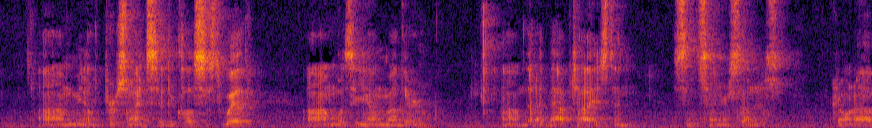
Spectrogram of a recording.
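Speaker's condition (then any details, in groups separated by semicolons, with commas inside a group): ALS; slowly progressing ALS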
